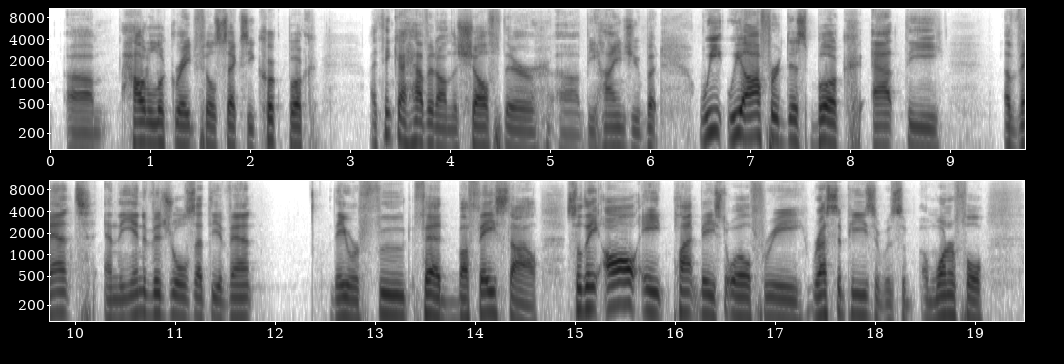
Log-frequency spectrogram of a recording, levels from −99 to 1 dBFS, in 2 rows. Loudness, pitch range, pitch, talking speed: -23 LUFS, 115-140 Hz, 125 Hz, 165 wpm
